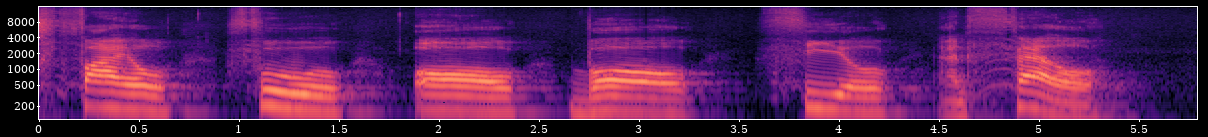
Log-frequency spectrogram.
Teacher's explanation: a dark L, a velarized version of L that occurs at the end of syllables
